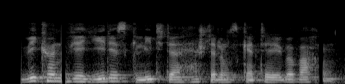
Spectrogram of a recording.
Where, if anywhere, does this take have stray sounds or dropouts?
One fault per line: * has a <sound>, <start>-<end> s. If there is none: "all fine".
* has a dropout, 0.6-0.7 s
* has a dropout, 3.2-3.2 s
